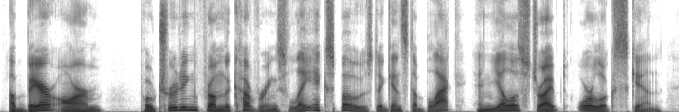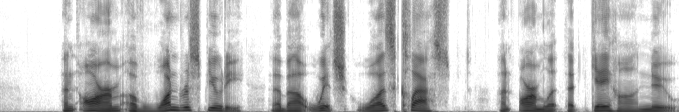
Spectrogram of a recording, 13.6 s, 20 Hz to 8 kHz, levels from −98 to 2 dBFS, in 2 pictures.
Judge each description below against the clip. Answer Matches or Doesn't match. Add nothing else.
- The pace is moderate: Doesn't match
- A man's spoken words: Matches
